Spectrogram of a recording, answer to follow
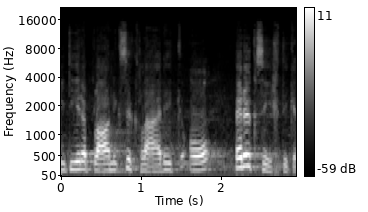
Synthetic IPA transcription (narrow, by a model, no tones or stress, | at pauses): idiɾəplɑːnɪksɛɾkʰlæːɾiko | b̥əɾʏksɪχtɪɡə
